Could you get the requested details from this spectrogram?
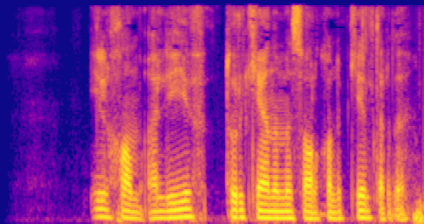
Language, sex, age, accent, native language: Uzbek, male, 18-24, Andijon, Uzbek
